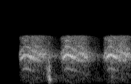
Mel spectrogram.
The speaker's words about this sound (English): You can hear the crows calling away in the background.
